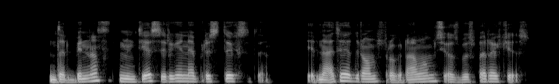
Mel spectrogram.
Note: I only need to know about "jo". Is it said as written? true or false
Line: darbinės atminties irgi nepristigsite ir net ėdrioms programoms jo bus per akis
false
